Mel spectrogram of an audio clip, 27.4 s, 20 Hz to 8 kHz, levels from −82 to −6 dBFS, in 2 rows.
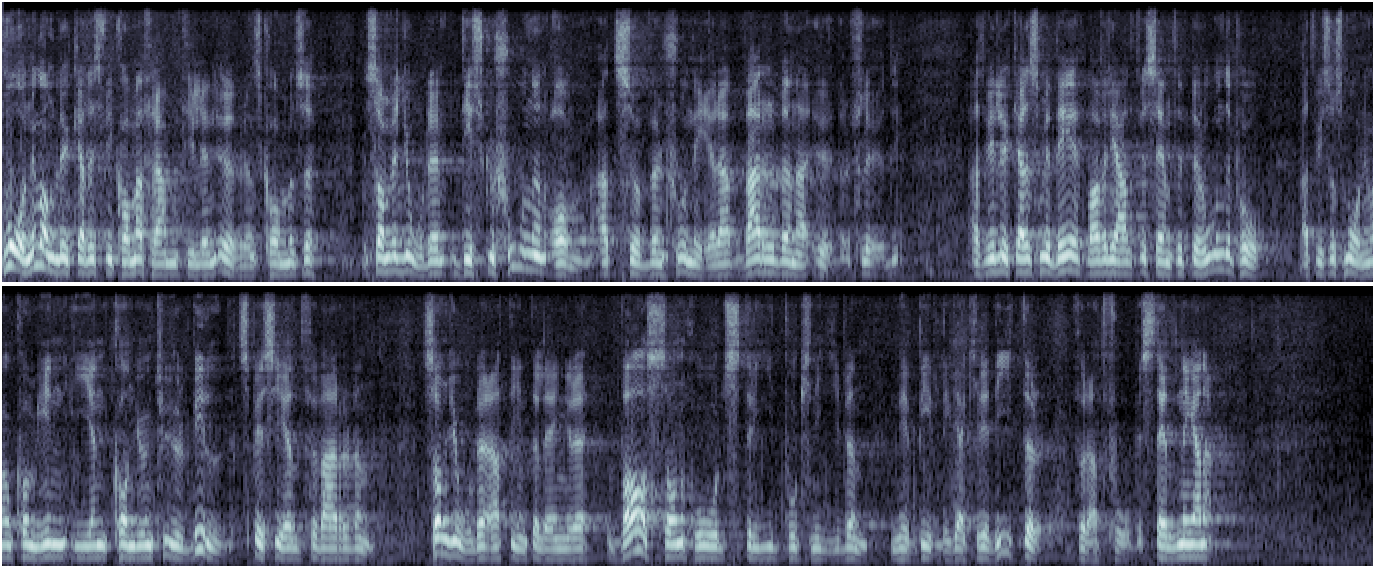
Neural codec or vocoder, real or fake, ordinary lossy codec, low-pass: none; real; Opus, 64 kbps; 7.2 kHz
